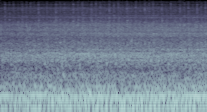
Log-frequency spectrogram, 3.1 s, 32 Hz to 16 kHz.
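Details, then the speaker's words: Square-body V8 parked nearly 20 years: it cranks at about four pulses a second but never catches, with no fuel coming up. The fuel pump may be on the wrong hose. "you fuel coming up there no nope got no [Music] fuel nope no"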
